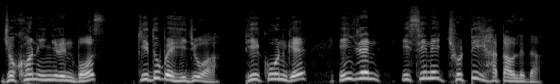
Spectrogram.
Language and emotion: Santali, angry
